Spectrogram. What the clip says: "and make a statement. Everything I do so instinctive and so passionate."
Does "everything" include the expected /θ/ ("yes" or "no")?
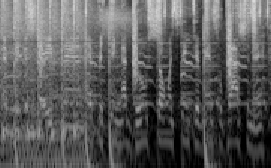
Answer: yes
